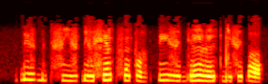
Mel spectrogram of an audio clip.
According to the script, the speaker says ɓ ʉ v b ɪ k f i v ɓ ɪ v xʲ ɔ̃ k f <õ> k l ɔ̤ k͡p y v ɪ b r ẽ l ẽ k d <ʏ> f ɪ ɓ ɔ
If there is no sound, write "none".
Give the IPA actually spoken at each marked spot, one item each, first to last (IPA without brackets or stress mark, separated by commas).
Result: ɔ̃, y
